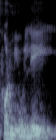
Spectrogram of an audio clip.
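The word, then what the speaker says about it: formulae: এগুলো দেখেন, এগুলো ল্যাটিন থেকে আগত, মানে যদি এ থাকে তাহলে এই হয়ে যায়, তাহলে অ্যান্টেনা অ্যান্টেন নেই, উচ্চারণটা আমরা দ্বিতীয়টা দিব না। ফর্মিউলা ফর্মিউলেই, লেইটা দিব।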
